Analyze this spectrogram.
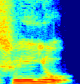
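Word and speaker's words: श्रेयो: The first word is Shreyo, which is actually Shreyaha. The visarga at the end becomes O because of Sandhi.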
